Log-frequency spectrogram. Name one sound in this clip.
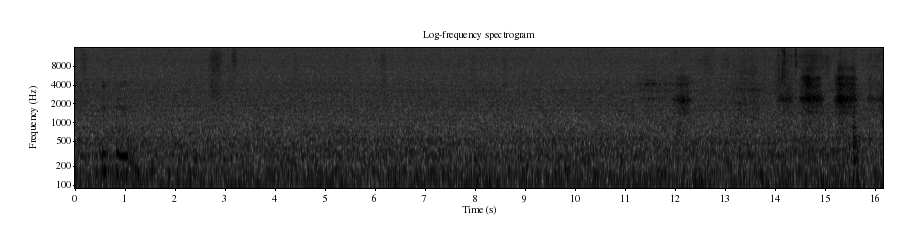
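A man breathes softly in his sleep.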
